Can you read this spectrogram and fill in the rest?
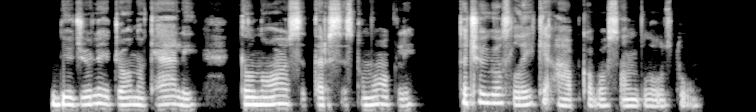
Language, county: Lithuanian, Tauragė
